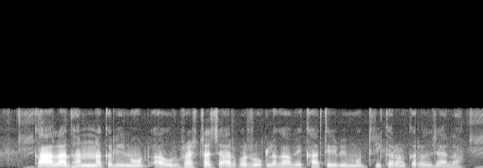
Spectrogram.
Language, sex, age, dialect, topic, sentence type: Bhojpuri, female, 31-35, Western, banking, statement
